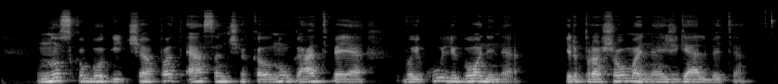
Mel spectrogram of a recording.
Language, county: Lithuanian, Vilnius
